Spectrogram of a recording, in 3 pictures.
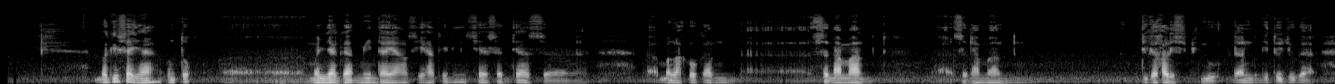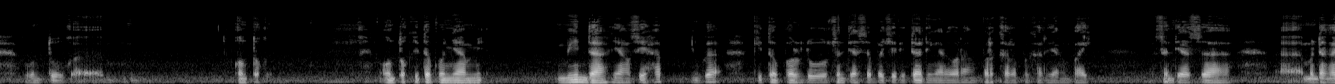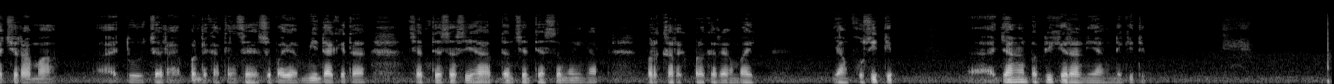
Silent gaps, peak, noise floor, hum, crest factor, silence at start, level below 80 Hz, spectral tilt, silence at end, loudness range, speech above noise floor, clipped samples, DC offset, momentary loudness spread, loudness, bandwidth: none; 0 dBFS; -50 dBFS; none; 24 dB; 0.4 s; -44 dBFS; -6.5 dB/octave; 0.05 s; 7 LU; 26 dB; under 0.1%; under 0.1%; 21 LU; -24 LUFS; 11.5 kHz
